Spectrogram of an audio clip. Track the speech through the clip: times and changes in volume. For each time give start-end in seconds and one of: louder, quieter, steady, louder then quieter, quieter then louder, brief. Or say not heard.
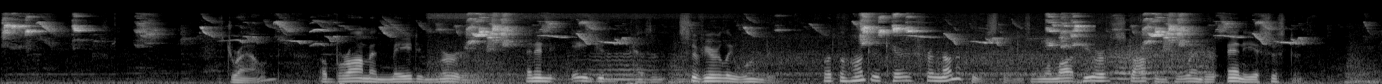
2.1-13.1 steady.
